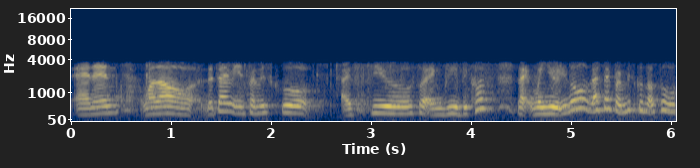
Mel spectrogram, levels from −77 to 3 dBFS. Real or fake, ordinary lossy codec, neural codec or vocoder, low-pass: real; Opus, 16 kbps; none; 3.6 kHz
